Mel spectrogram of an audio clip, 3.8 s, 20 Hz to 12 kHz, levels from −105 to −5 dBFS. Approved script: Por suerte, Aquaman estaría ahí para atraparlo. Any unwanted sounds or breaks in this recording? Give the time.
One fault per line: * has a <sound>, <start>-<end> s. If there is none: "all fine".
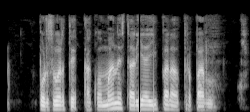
* has a dropout, 2.1-2.1 s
